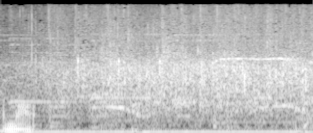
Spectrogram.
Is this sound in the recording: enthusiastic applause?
yes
